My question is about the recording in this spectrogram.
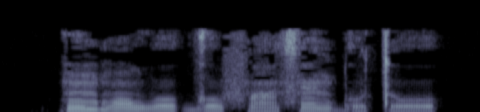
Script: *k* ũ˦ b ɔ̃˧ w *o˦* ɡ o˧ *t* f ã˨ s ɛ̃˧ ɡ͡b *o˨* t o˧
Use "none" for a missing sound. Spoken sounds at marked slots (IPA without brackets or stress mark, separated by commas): k, o˧, none, o˨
